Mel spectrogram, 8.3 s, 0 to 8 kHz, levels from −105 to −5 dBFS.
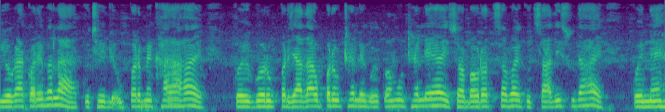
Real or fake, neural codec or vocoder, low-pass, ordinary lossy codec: real; none; 7.2 kHz; none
